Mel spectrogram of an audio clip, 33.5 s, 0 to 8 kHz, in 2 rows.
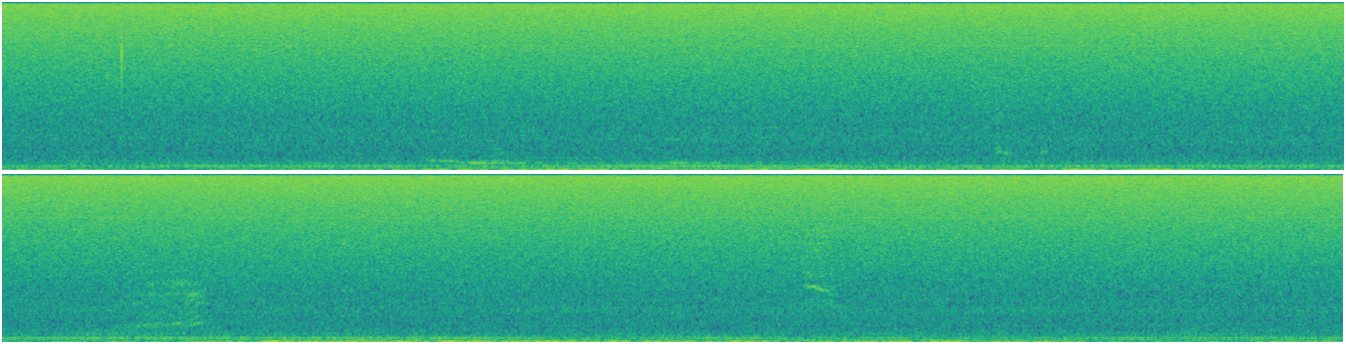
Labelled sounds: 26.8	27.2	humpback whale, 0.83 to 1.1 kHz

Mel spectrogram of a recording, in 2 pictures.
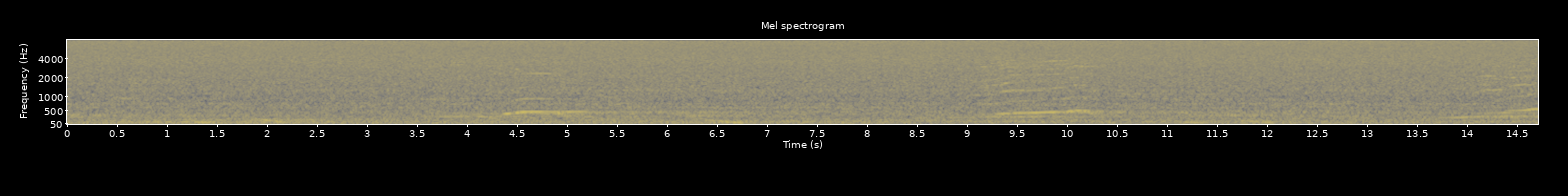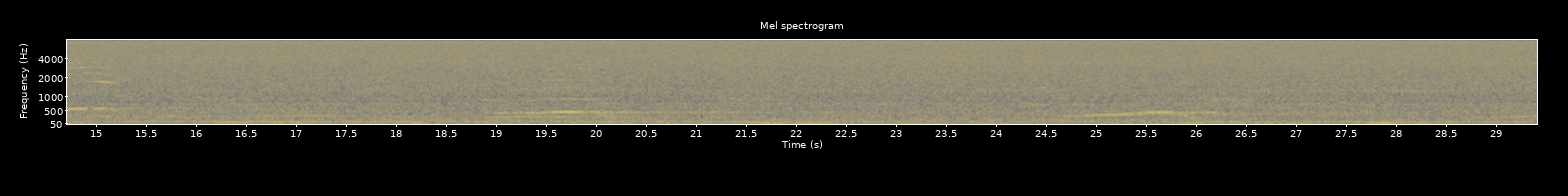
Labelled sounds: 4.5	4.9	humpback whale, 0.83 to 2.4 kHz
9.3	10.1	humpback whale, 1.2 to 3.8 kHz
14.7	15.2	humpback whale, 1.6 to 2.9 kHz

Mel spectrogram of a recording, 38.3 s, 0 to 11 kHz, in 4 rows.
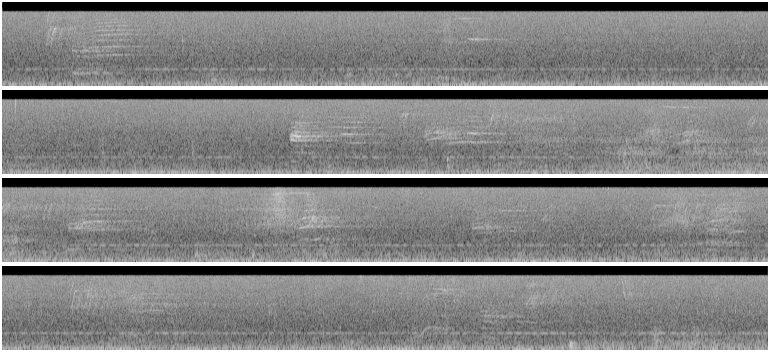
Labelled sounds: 13.0	14.2	killer whale, southern resident, 0.73 to 4.0 kHz
17.8	18.2	killer whale, southern resident, 5.8 to 6.4 kHz
19.9	20.5	killer whale, southern resident, 1.4 to 5.5 kHz
22.3	23.4	killer whale, southern resident, 0.62 to 7.6 kHz
27.2	28.5	killer whale, southern resident, 0.60 to 5.9 kHz

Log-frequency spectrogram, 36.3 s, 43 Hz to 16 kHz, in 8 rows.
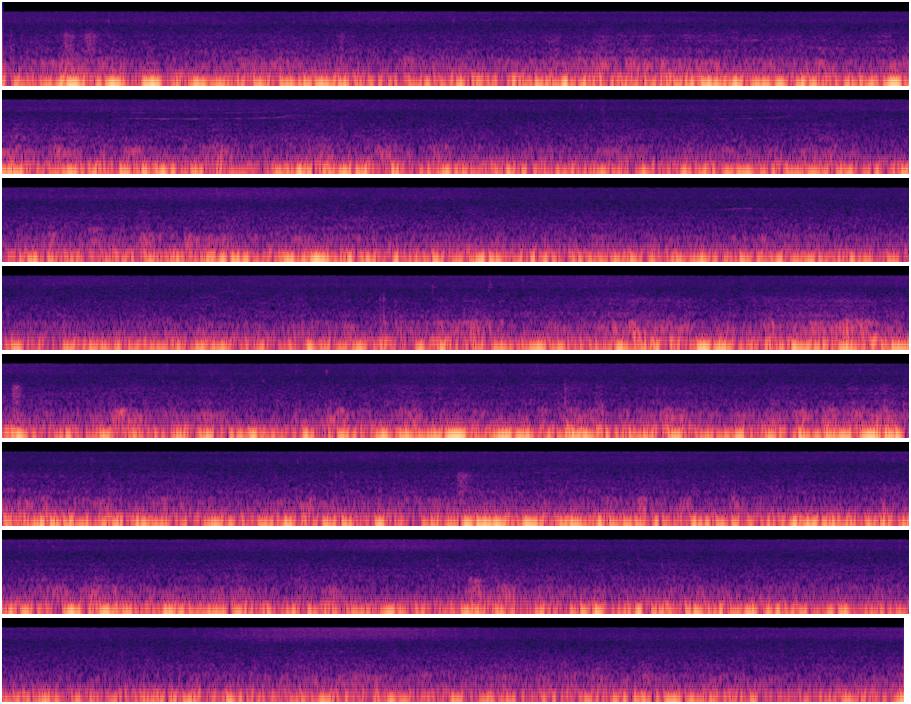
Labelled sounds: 5.0	6.2	killer whale, 2.1 to 4.1 kHz

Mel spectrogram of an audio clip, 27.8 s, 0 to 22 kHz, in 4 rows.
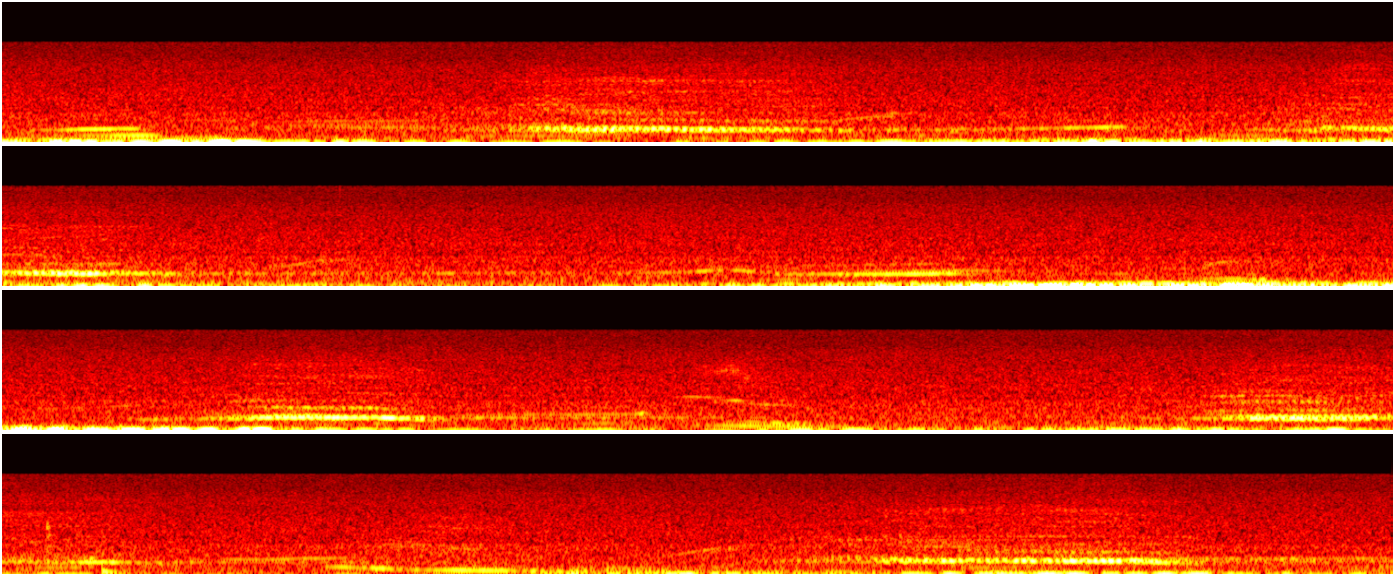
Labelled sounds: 3.0	3.2	humpback whale, 2.5 to 2.8 kHz
17.3	17.6	humpback whale, 0.80 to 0.96 kHz
25.0	25.8	humpback whale, 0.86 to 2.9 kHz

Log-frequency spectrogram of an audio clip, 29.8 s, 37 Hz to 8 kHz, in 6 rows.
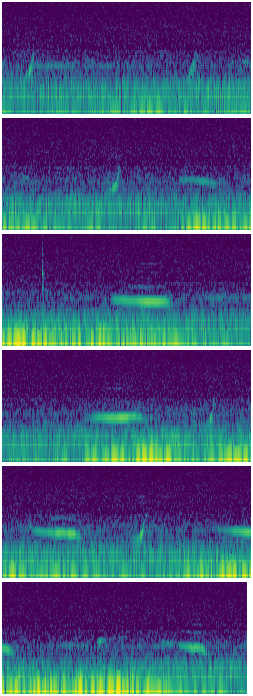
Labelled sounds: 12.7	13.1	humpback whale, 1.9 to 2.0 kHz

